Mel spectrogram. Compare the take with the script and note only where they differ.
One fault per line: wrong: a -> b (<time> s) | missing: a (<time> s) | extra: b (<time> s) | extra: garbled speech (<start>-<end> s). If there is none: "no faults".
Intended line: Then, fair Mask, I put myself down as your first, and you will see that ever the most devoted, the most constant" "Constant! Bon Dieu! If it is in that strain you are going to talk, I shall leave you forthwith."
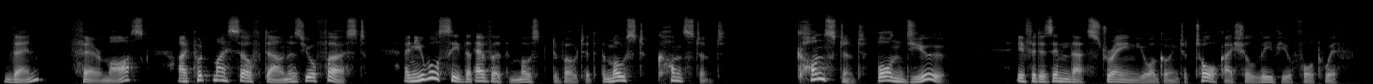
no faults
